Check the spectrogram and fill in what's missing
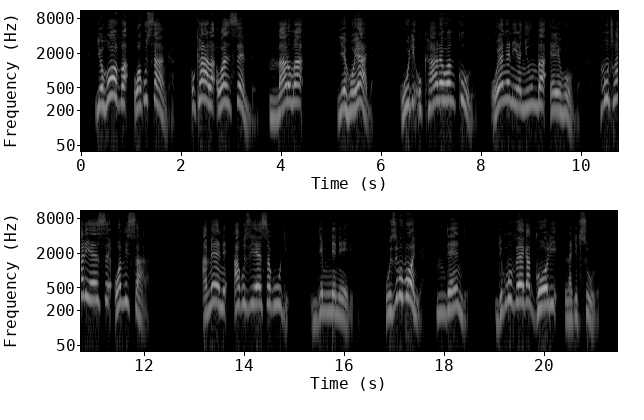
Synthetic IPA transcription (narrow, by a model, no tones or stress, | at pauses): jɛɦɔvawakusaŋkʰḁ | kukʰalawan̩sɛmbɛ | m̩malɔmwa | jɛɦɔjaɗa | kut̬iʔukʰalɛwaŋ̩kulu | wɔjaŋaniɾaɲumbajajɛɦɔ̰ːva | muntʰualijɛnsɛwamisa̰ːla̰ | amɛnɛakuzijɛsakut̬i | ndim̩nɛnɛːɾi | uzimupɔɲa̰ | n̩dɛndɛ | ndik̬umuvɛkaɡɔlilat͡ʃit͡sʰṵːlɔ̰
